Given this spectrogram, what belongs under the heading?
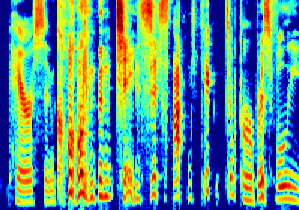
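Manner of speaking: real laughter breaking into the words; laughing while talking. Real, not acted. Retelling Foster's apology about the chasers, talking through laughter. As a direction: crack up mid-sentence and keep talking.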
